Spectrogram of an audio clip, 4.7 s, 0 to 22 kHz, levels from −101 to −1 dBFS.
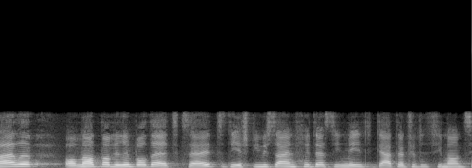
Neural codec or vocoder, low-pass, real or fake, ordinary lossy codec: codec, 16 kHz, 0.5 kbps, FunCodec, trained on LibriTTS, 25 frames a second; 7.2 kHz; fake; none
